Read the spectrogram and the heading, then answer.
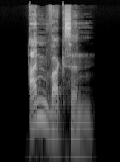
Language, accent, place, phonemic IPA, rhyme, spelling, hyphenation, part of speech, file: German, Germany, Berlin, /ˈanˌvaksn̩/, -anvaksn̩, anwachsen, an‧wach‧sen, verb, De-anwachsen.ogg
- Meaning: 1. to accrue, rise, increase 2. to grow (on); to take root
